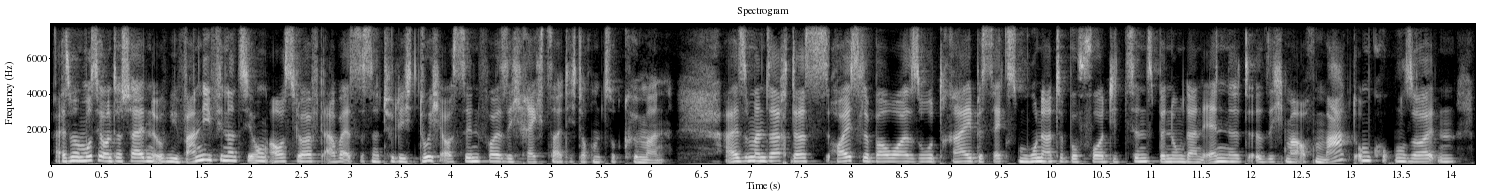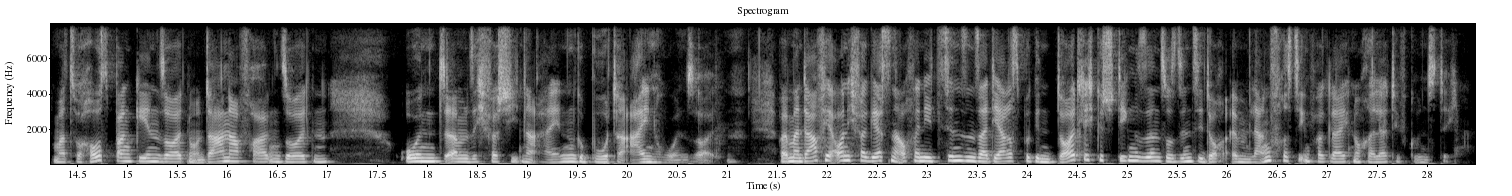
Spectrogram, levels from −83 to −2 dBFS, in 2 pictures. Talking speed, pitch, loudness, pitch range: 180 wpm, 190 Hz, -19 LUFS, 175-215 Hz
